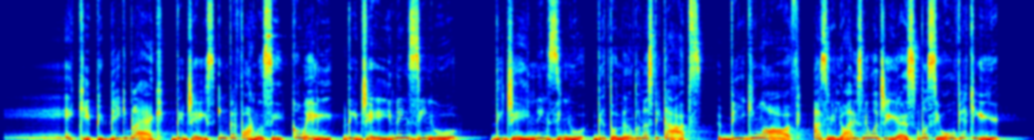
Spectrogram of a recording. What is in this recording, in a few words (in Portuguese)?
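Vinhetas sem efeitos de fundo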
